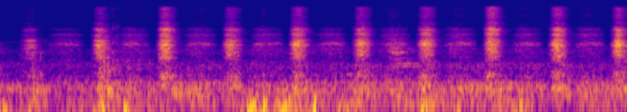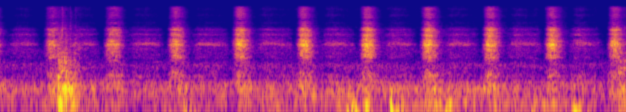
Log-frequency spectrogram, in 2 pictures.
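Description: A man's rapid, forceful breathing in a steady rhythm of about three sharp breaths a second, as in a bellows-style pranayama breathing exercise.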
